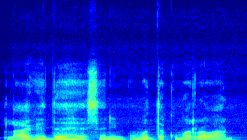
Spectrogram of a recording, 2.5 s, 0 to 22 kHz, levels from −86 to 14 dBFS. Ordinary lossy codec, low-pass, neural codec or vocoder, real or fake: none; none; none; real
